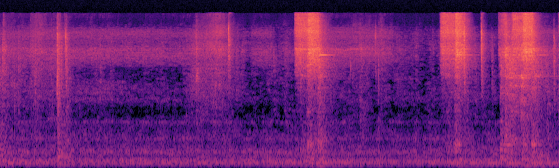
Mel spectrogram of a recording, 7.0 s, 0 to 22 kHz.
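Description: Steady electrical hum of an ER9M electric multiple unit, heard from inside the train. Short hisses of air break in about four seconds in and again near the end.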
